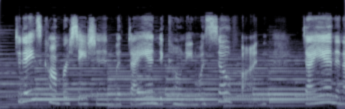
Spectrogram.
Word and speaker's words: DeKoning: DeKoning, Dianne DeKoning.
